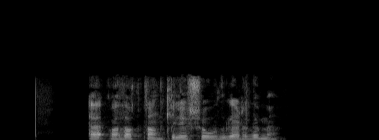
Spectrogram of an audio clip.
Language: Bashkir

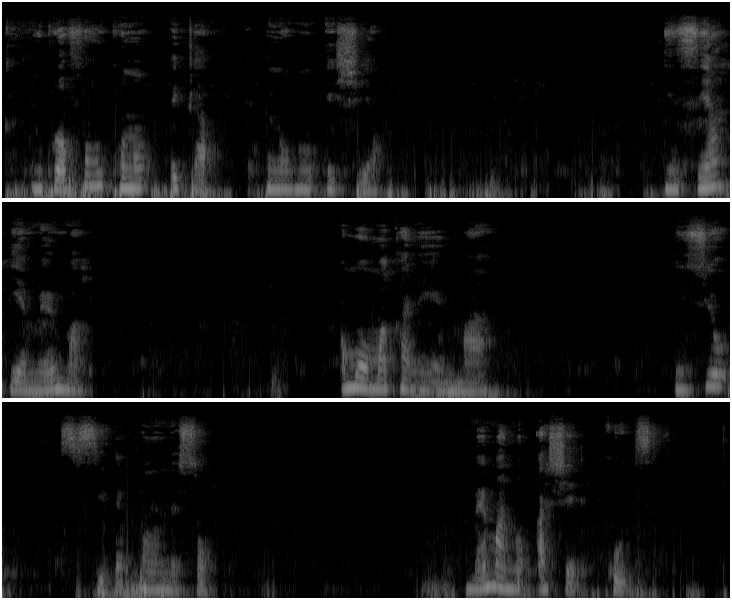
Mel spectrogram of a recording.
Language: Akan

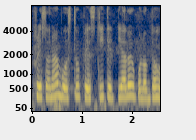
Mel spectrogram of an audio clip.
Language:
Assamese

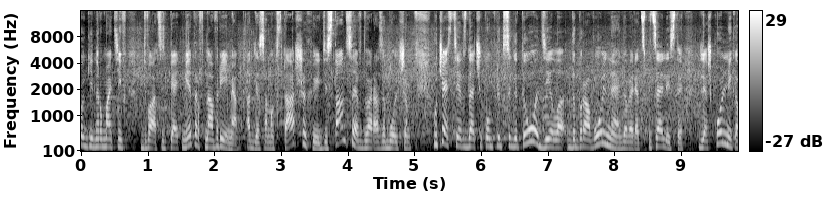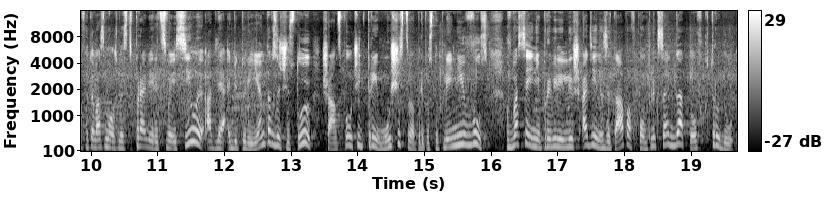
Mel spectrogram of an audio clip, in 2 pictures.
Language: Russian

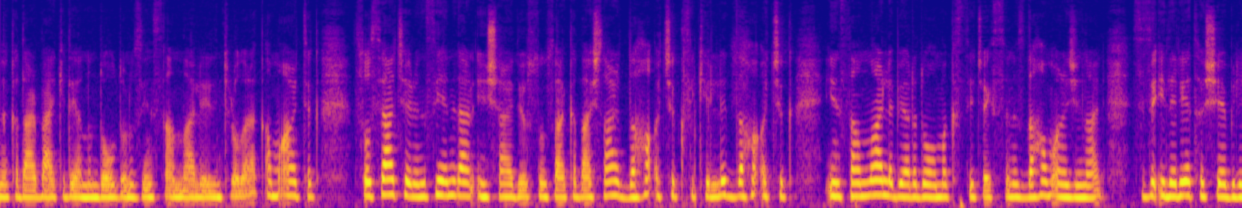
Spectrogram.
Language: Turkish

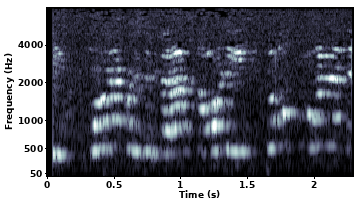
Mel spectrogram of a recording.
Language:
Spanish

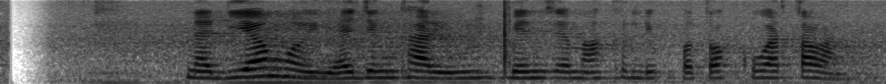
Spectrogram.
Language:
Sundanese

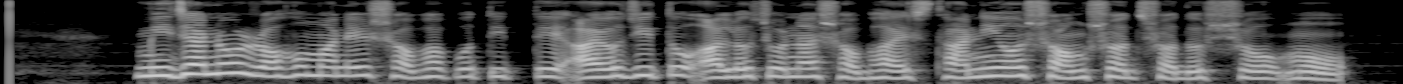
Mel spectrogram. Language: Bangla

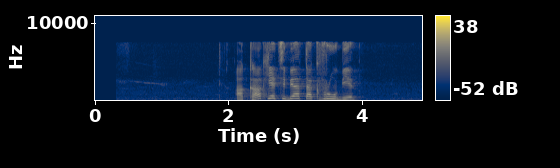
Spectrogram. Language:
Russian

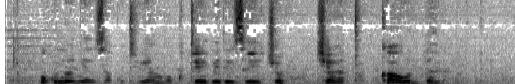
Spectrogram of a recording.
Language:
Ganda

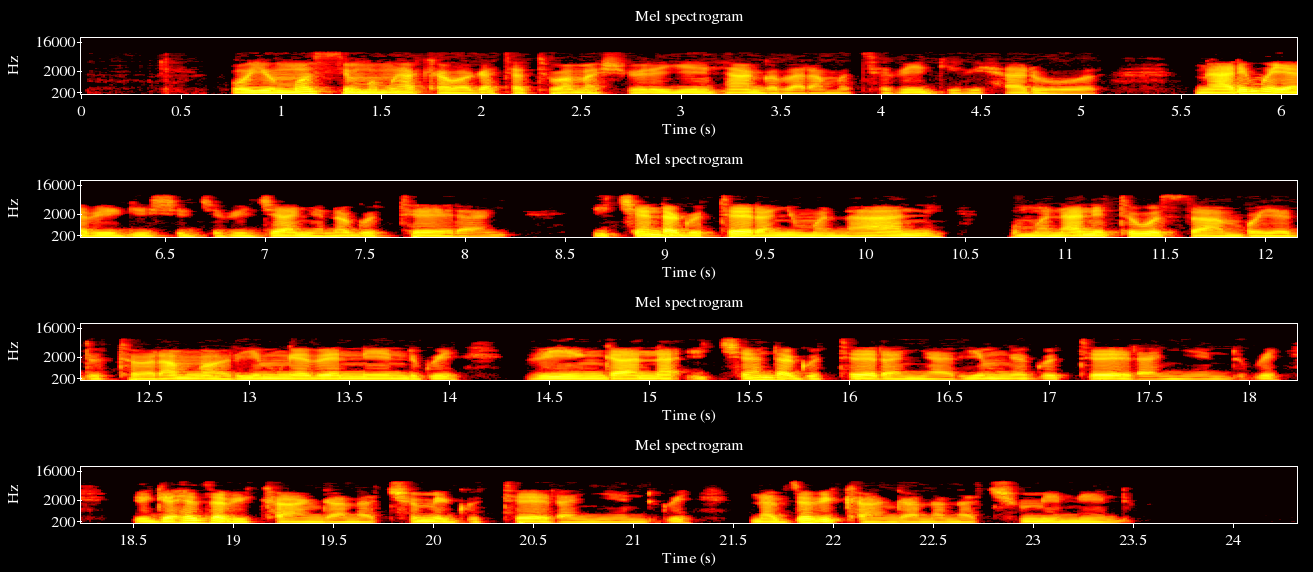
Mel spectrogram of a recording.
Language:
Rundi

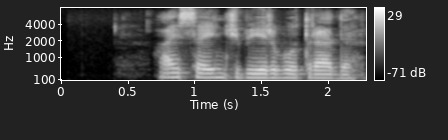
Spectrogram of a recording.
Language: Kazakh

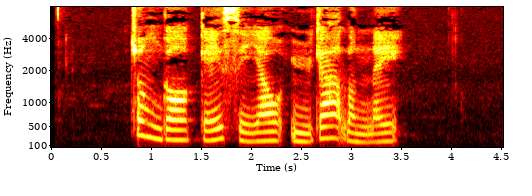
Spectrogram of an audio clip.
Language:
Cantonese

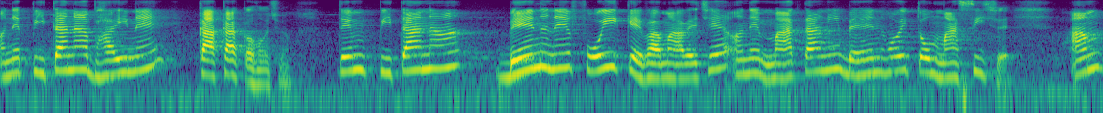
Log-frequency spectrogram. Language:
Gujarati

